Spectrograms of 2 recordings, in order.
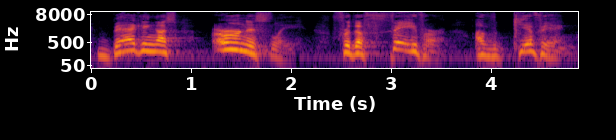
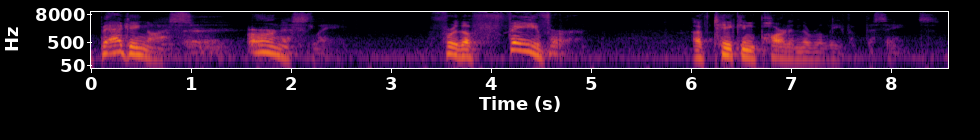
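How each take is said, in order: First: "earnestly" and "favor" lifted and stressed; emphatic restatement. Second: Soft reading with long pauses between phrases; measured scripture reading. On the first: Preacher restating the verse on giving, stressing "earnestly" and "favor". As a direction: drive home "earnestly" and "favor", then set "giving" apart. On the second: Preacher reading verse four to the church, measured and soft. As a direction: read the verse quietly, letting each phrase settle. Reads verse, then repeats it emphatically. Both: Real, not acted.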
